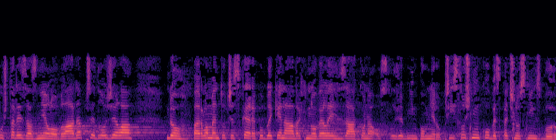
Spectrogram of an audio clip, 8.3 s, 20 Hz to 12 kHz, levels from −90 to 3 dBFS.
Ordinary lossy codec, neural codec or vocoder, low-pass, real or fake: MP3, 32 kbps; none; 7.2 kHz; real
